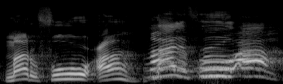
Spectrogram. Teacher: ہا کو جو ہے وہ ہم حلق کے نچلے حصے سے پڑھتے ہیں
